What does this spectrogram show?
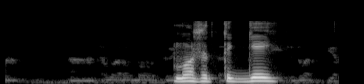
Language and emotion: Russian, angry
